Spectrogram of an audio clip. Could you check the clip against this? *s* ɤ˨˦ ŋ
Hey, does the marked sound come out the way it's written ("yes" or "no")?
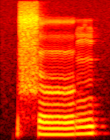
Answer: yes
